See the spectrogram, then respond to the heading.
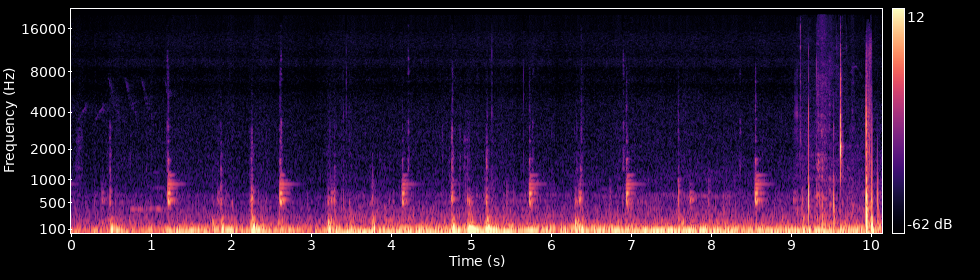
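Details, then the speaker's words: Chery Tiggo 7 Sport makes sharp metallic clicks, one or two a second, some ringing like a spoon hitting a pan, over low engine rumble when the brake pedal is pressed; longstanding, cause unknown, owner will take it to the dealer. "batendo, como se fosse de uma panela e você tivesse batendo com a com a colher. Ele fica fazendo um barulho parecido com isso, ó."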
